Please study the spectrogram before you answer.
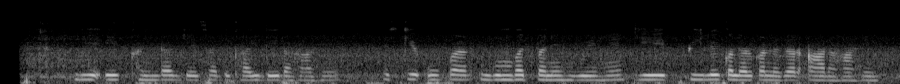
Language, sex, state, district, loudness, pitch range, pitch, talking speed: Hindi, female, Bihar, Saran, -26 LUFS, 200-220 Hz, 210 Hz, 155 wpm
